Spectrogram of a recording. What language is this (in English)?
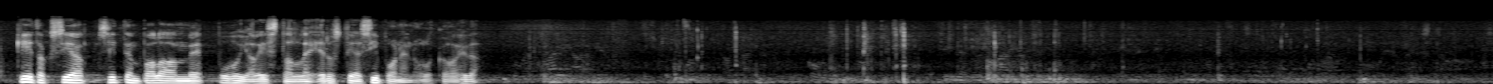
Finnish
